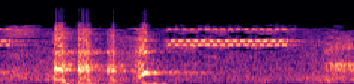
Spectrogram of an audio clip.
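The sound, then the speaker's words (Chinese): A phone rings with a steady, high electronic tone lasting about a second, just after a few short, loud vocal bursts, with faint background murmur throughout. “哎，你电话。”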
